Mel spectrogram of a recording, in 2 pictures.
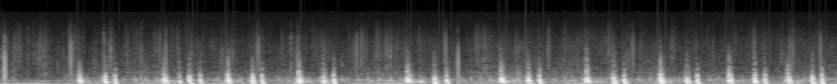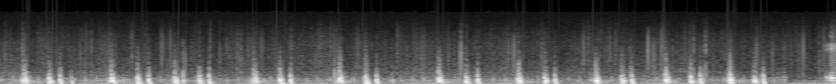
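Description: Slow, irregular heartbeats with a sharp, clicking extra sound well after the second sound: a widely spaced mitral opening snap in atrial fibrillation.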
